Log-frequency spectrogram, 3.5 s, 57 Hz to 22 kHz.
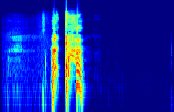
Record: {
  "cough_length": "3.5 s",
  "cough_amplitude": 32768,
  "cough_signal_mean_std_ratio": 0.26,
  "survey_phase": "beta (2021-08-13 to 2022-03-07)",
  "age": "65+",
  "gender": "Male",
  "wearing_mask": "No",
  "symptom_none": true,
  "smoker_status": "Ex-smoker",
  "respiratory_condition_asthma": false,
  "respiratory_condition_other": false,
  "recruitment_source": "REACT",
  "submission_delay": "4 days",
  "covid_test_result": "Negative",
  "covid_test_method": "RT-qPCR",
  "influenza_a_test_result": "Negative",
  "influenza_b_test_result": "Negative"
}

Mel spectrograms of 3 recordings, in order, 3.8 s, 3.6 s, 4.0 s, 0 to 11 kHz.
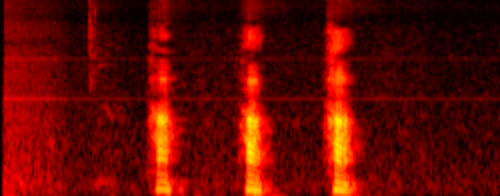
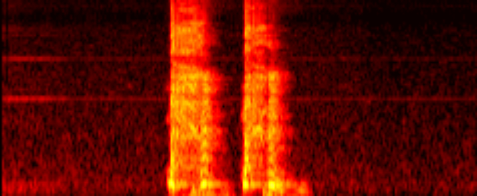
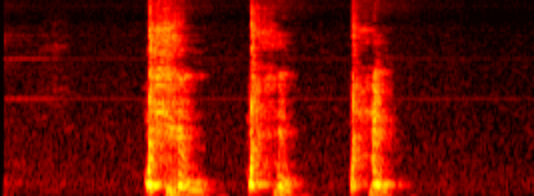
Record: {
  "exhalation_length": "3.8 s",
  "exhalation_amplitude": 17510,
  "exhalation_signal_mean_std_ratio": 0.25,
  "cough_length": "3.6 s",
  "cough_amplitude": 27077,
  "cough_signal_mean_std_ratio": 0.34,
  "three_cough_length": "4.0 s",
  "three_cough_amplitude": 24800,
  "three_cough_signal_mean_std_ratio": 0.35,
  "survey_phase": "alpha (2021-03-01 to 2021-08-12)",
  "age": "65+",
  "gender": "Male",
  "wearing_mask": "No",
  "symptom_none": true,
  "smoker_status": "Ex-smoker",
  "respiratory_condition_asthma": false,
  "respiratory_condition_other": false,
  "recruitment_source": "REACT",
  "submission_delay": "2 days",
  "covid_test_result": "Negative",
  "covid_test_method": "RT-qPCR"
}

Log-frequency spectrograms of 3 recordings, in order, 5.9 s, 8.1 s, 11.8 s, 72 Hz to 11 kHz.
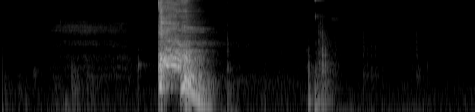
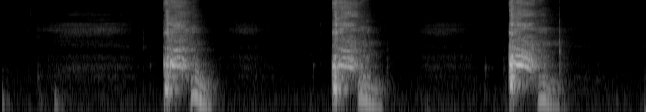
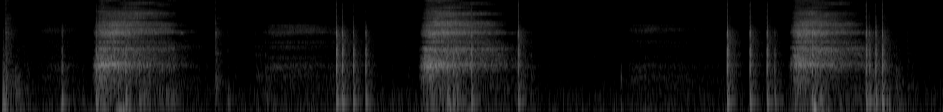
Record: {
  "cough_length": "5.9 s",
  "cough_amplitude": 4465,
  "cough_signal_mean_std_ratio": 0.25,
  "three_cough_length": "8.1 s",
  "three_cough_amplitude": 7302,
  "three_cough_signal_mean_std_ratio": 0.3,
  "exhalation_length": "11.8 s",
  "exhalation_amplitude": 410,
  "exhalation_signal_mean_std_ratio": 0.46,
  "survey_phase": "beta (2021-08-13 to 2022-03-07)",
  "age": "65+",
  "gender": "Male",
  "wearing_mask": "No",
  "symptom_none": true,
  "smoker_status": "Ex-smoker",
  "respiratory_condition_asthma": false,
  "respiratory_condition_other": false,
  "recruitment_source": "REACT",
  "submission_delay": "1 day",
  "covid_test_result": "Negative",
  "covid_test_method": "RT-qPCR",
  "influenza_a_test_result": "Negative",
  "influenza_b_test_result": "Negative"
}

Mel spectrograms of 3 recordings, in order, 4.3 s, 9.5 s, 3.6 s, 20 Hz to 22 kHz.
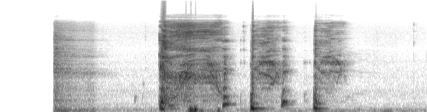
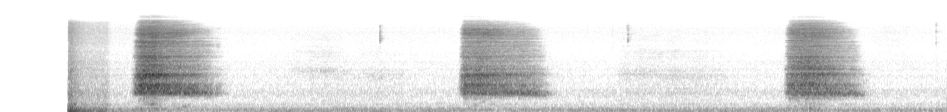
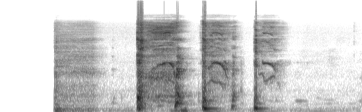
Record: {
  "cough_length": "4.3 s",
  "cough_amplitude": 26028,
  "cough_signal_mean_std_ratio": 0.43,
  "exhalation_length": "9.5 s",
  "exhalation_amplitude": 19253,
  "exhalation_signal_mean_std_ratio": 0.38,
  "three_cough_length": "3.6 s",
  "three_cough_amplitude": 26028,
  "three_cough_signal_mean_std_ratio": 0.42,
  "survey_phase": "beta (2021-08-13 to 2022-03-07)",
  "age": "45-64",
  "gender": "Female",
  "wearing_mask": "No",
  "symptom_none": true,
  "smoker_status": "Never smoked",
  "respiratory_condition_asthma": false,
  "respiratory_condition_other": false,
  "recruitment_source": "REACT",
  "submission_delay": "4 days",
  "covid_test_result": "Negative",
  "covid_test_method": "RT-qPCR",
  "influenza_a_test_result": "Negative",
  "influenza_b_test_result": "Negative"
}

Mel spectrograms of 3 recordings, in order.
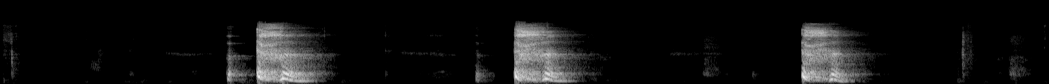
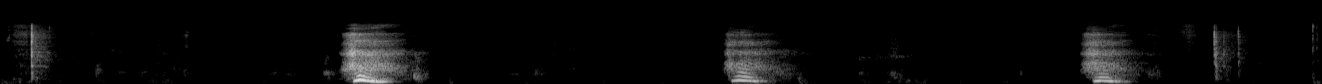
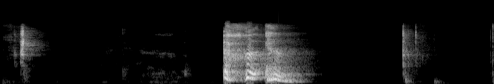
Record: {
  "three_cough_length": "10.5 s",
  "three_cough_amplitude": 32768,
  "three_cough_signal_mean_std_ratio": 0.29,
  "exhalation_length": "13.2 s",
  "exhalation_amplitude": 32766,
  "exhalation_signal_mean_std_ratio": 0.22,
  "cough_length": "4.9 s",
  "cough_amplitude": 32768,
  "cough_signal_mean_std_ratio": 0.3,
  "survey_phase": "beta (2021-08-13 to 2022-03-07)",
  "age": "45-64",
  "gender": "Female",
  "wearing_mask": "No",
  "symptom_none": true,
  "smoker_status": "Ex-smoker",
  "respiratory_condition_asthma": false,
  "respiratory_condition_other": false,
  "recruitment_source": "REACT",
  "submission_delay": "2 days",
  "covid_test_result": "Negative",
  "covid_test_method": "RT-qPCR",
  "influenza_a_test_result": "Negative",
  "influenza_b_test_result": "Negative"
}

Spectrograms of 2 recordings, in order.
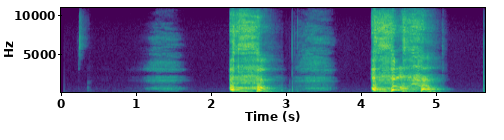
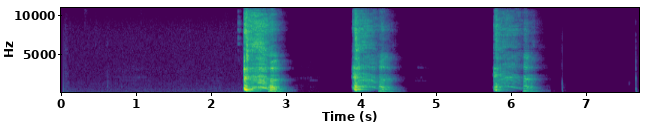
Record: {
  "cough_length": "5.7 s",
  "cough_amplitude": 32768,
  "cough_signal_mean_std_ratio": 0.37,
  "three_cough_length": "7.7 s",
  "three_cough_amplitude": 32767,
  "three_cough_signal_mean_std_ratio": 0.21,
  "survey_phase": "beta (2021-08-13 to 2022-03-07)",
  "age": "45-64",
  "gender": "Female",
  "wearing_mask": "No",
  "symptom_runny_or_blocked_nose": true,
  "symptom_shortness_of_breath": true,
  "symptom_abdominal_pain": true,
  "symptom_diarrhoea": true,
  "symptom_fatigue": true,
  "symptom_headache": true,
  "symptom_onset": "13 days",
  "smoker_status": "Ex-smoker",
  "respiratory_condition_asthma": false,
  "respiratory_condition_other": true,
  "recruitment_source": "REACT",
  "submission_delay": "1 day",
  "covid_test_result": "Negative",
  "covid_test_method": "RT-qPCR"
}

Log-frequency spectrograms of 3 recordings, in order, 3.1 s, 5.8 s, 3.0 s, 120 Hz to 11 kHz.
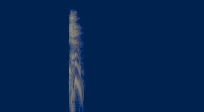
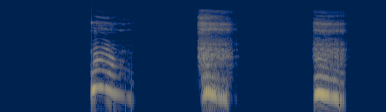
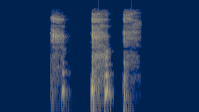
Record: {
  "cough_length": "3.1 s",
  "cough_amplitude": 6971,
  "cough_signal_mean_std_ratio": 0.16,
  "exhalation_length": "5.8 s",
  "exhalation_amplitude": 3931,
  "exhalation_signal_mean_std_ratio": 0.38,
  "three_cough_length": "3.0 s",
  "three_cough_amplitude": 28060,
  "three_cough_signal_mean_std_ratio": 0.33,
  "survey_phase": "beta (2021-08-13 to 2022-03-07)",
  "age": "65+",
  "gender": "Female",
  "wearing_mask": "No",
  "symptom_none": true,
  "smoker_status": "Never smoked",
  "respiratory_condition_asthma": false,
  "respiratory_condition_other": false,
  "recruitment_source": "REACT",
  "submission_delay": "1 day",
  "covid_test_result": "Negative",
  "covid_test_method": "RT-qPCR",
  "influenza_a_test_result": "Negative",
  "influenza_b_test_result": "Negative"
}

